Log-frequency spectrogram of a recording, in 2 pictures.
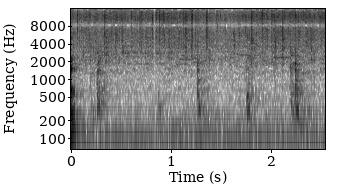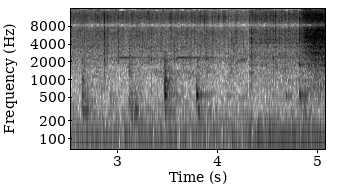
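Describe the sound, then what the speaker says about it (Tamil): Fennel seeds, chopped onions and green chili sizzle steadily in oil in a pan for a goat intestine curry, with a spatula knocking and scraping in regular strokes over the constant fry. "ஒரு நாலு வெங்காயத்தை கட் பண்ணி போட்டு ஒரு ரெண்டு திருப்பு திருப்பிடலாங்க"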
